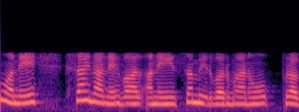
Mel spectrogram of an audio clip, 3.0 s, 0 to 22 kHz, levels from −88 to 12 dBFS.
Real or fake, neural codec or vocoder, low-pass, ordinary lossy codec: fake; vocoder, 22.05 kHz, 80 mel bands, WaveNeXt; 3.6 kHz; none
